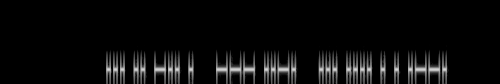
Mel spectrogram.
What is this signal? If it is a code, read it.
Morse code, heard as a keyed tone, about 34 wpm, 700 Hz. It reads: SIDE OF SHEEP
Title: Dit Challenge 35wpm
